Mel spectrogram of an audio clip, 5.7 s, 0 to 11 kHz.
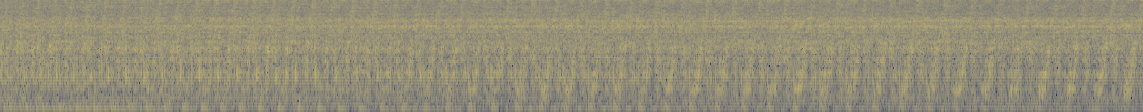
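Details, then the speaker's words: Homemade DIY live steam boiler and engine running, pressure relief valve set to about 10 psi: hissy steam with uneven quick chuffs over a rough clatter. Irregular running; owner suspects the valve isn't seated, possibly a poorly fitting slide valve. "that noise leads me to believe that the valve isn't seated properly i don't know why but it's just a hunch that the valve isn't seated properly"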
